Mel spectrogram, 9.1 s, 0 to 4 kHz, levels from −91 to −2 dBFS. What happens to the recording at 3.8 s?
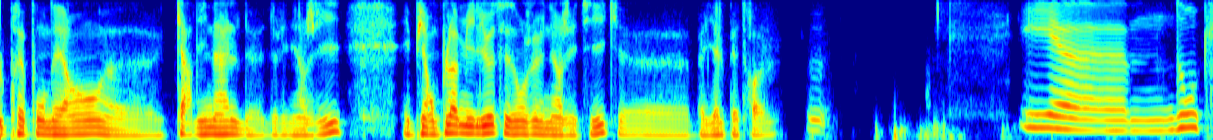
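Nothing goes wrong at 3.8 s; the speech passes through that moment intact, with no dropout, click or distortion.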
